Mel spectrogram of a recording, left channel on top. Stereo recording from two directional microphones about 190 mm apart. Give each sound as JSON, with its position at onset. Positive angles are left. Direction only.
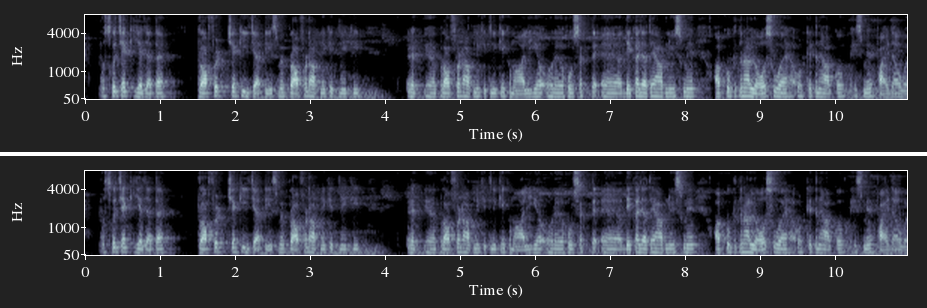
{"t": 0.2, "sound": "speech", "side_deg": 40}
